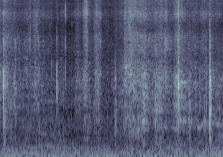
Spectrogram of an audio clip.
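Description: Loose sheets of paper rustling as they are handled and turned, with several short crinkles.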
